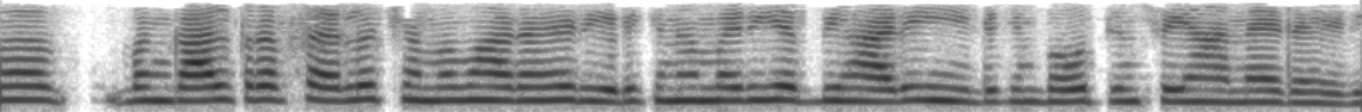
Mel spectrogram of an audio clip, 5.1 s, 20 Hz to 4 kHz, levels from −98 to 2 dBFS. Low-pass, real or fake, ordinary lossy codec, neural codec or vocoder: 3.6 kHz; real; MP3, 24 kbps; none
